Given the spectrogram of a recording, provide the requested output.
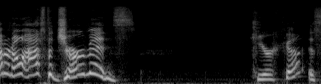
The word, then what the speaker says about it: Kirche: But you didn't spell it Kirche. Kirche is church, and Kirsche is cherry.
